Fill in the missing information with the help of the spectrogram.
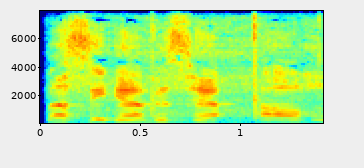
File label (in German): Radiosprecher; For All Mankind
